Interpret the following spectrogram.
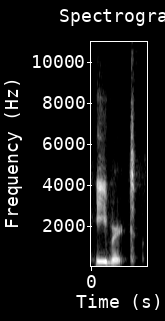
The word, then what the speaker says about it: Hebert: Well, now that we'll say it right, Hebert. Yeah, thanks. Awesome. At least you didn't say Herbert. That's usually what I get. Oh no, yeah, there's absolutely no R in there at all.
